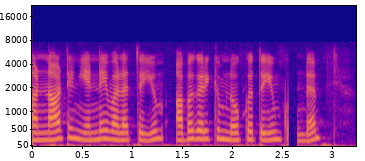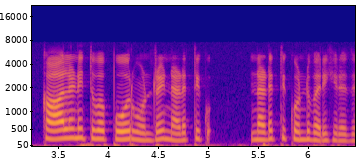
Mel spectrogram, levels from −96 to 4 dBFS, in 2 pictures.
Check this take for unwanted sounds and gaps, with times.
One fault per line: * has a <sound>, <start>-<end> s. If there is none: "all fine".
* has a dropout, 2.6-2.7 s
